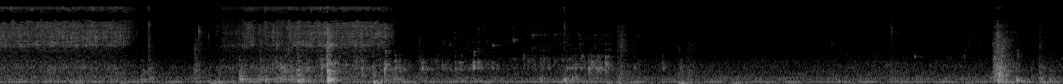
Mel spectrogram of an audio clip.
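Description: Kitchen faucet running into a stainless steel sink, a steady water hiss that breaks briefly about a second and a half in and is shut off about four seconds in. After that, quieter hands working raw meat mixture in a steel mixing bowl, with faint soft clicks.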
